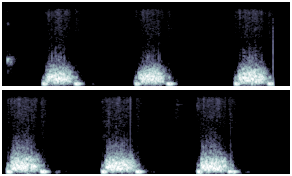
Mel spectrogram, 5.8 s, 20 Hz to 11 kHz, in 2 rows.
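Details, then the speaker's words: Systolic murmur of aortic stenosis: regular heartbeats around 63 a minute, each with a harsh rushing murmur filling the gap after the first sound; played in a lecture on valvular heart disease. "Ah, y acá podemos escuchar el soplón sistólico."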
